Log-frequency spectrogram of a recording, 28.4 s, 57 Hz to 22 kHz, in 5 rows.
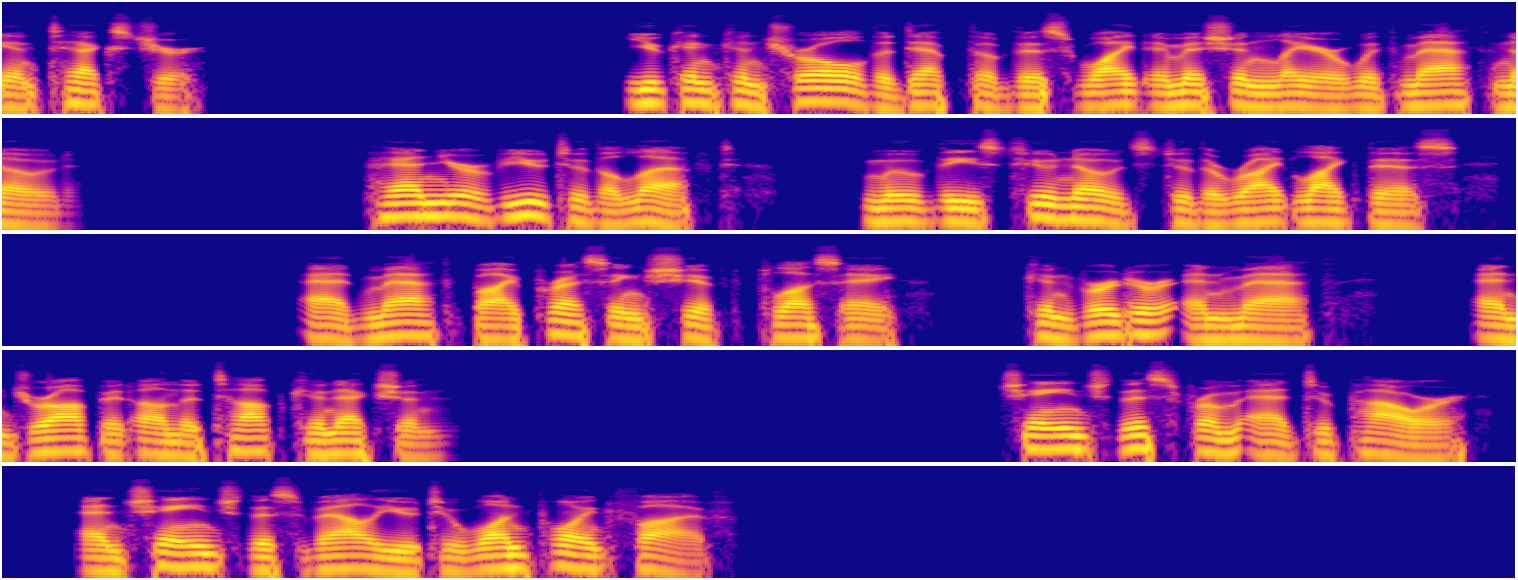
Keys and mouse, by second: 3.8 shift+middle click, 8.4 click, 10.1 click, 16.6 click, 17.8 click, 19.8 click, 21.7 click, 23.3 click, 24.3 KP_1, 24.6 KP_Decimal, 25.0 KP_5, 25.5 Return, 27.2 shift+middle click, 27.9 shift+middle click.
